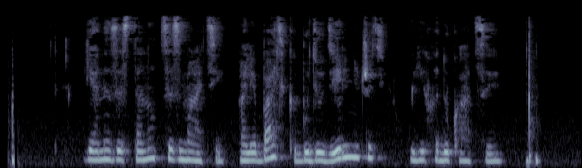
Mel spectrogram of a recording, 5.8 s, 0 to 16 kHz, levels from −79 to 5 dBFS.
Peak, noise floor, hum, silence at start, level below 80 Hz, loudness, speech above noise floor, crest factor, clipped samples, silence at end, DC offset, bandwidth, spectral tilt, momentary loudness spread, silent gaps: -10 dBFS; -56 dBFS; none; 0.85 s; -62 dBFS; -27 LUFS; 30 dB; 18 dB; under 0.1%; 0.4 s; under 0.1%; 11.5 kHz; -4.5 dB/octave; 12 LU; none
